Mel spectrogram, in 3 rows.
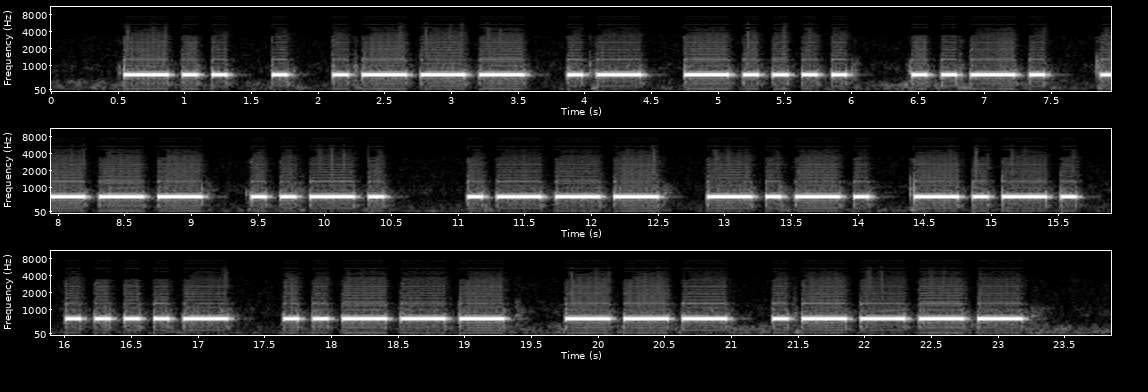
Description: Morse code, heard as a keyed tone, about 11 wpm, 660 Hz. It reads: DE JA6FOF JCC 42O1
